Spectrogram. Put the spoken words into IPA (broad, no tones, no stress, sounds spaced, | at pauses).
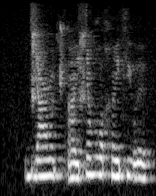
d͡ʑ a ʕ ũ t͡ʃʼ ã ɪ̯ ɕ ã ʁʷ ɪ χ ĩ sʲ o ɪ̯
